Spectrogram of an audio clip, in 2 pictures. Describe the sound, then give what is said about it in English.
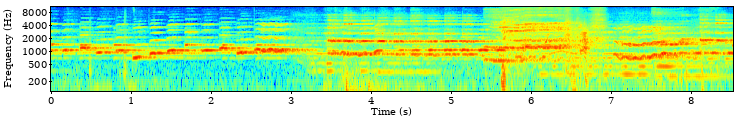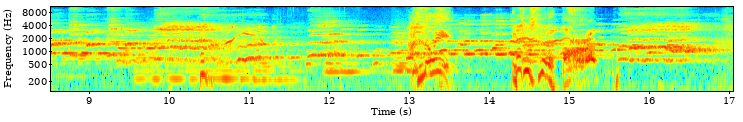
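Music of "Oh My Darling, Clementine" plays alone at first, then a parrot joins in with warbling, squawky sing-along calls over it, broken by a few sharp, shrill shrieks toward the end. “The parrot will come in shortly.”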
